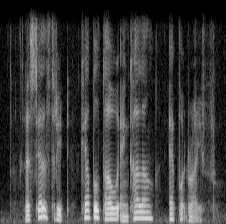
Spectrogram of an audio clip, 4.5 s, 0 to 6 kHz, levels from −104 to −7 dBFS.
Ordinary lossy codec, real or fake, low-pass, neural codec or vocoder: Opus, 64 kbps; real; 5.4 kHz; none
